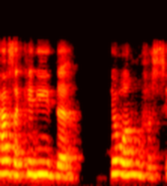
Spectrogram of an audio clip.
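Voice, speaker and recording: Her tone is bright and sharp, with a high pitch. The woman speaks at a fairly slow pace. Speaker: systemic mentor and home harmony teacher. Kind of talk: online class talk.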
